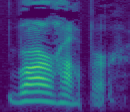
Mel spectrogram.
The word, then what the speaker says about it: Briar Hopper: Well, actually, it's pronounced in Kentucky, Briar Hopper.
